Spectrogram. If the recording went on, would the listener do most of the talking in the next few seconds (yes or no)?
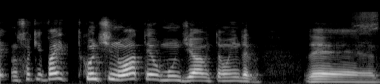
no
